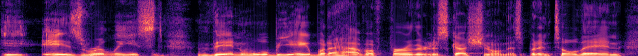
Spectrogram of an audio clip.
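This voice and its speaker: An American-accented man with lively intonation and a fairly high pitch. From US South. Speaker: gaming streamer. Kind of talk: heated debate.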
